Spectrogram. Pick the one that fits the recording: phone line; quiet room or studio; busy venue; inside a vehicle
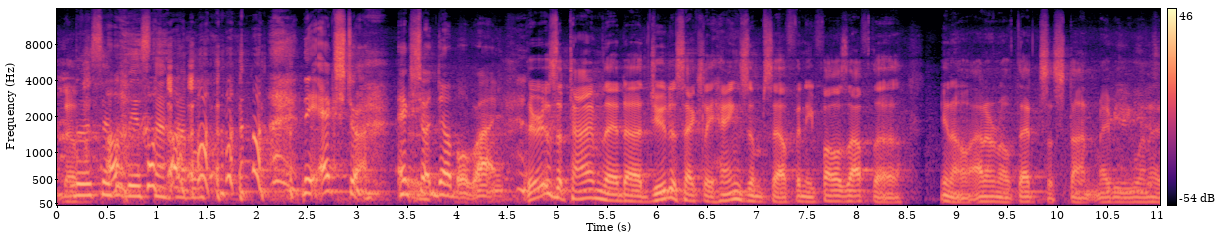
busy venue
